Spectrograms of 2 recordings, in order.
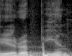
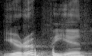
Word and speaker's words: European: allows to take a european trip every year european u the e is pronounced as a consonant sound so use a european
